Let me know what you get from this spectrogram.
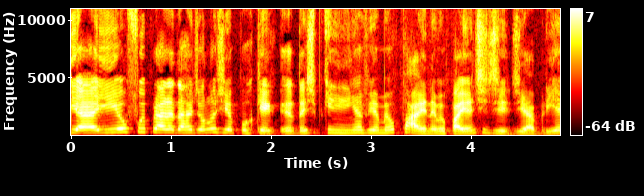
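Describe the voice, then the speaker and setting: A woman with fairly high pitch talks very fast, her intonation lively. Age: 20s. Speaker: young pastor. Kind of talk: casual chat.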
